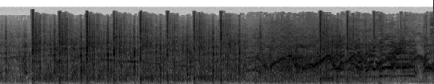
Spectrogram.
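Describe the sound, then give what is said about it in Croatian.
Sharp bangs of gunfire crackle repeatedly during clashes between Palestinians and Israeli troops, with a wailing siren rising and falling in the later part over a continuous din of voices. “Izraelom i palestinskom teritorijom ponovo odjekuju pucnjevi, granate, sirene i vika.”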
